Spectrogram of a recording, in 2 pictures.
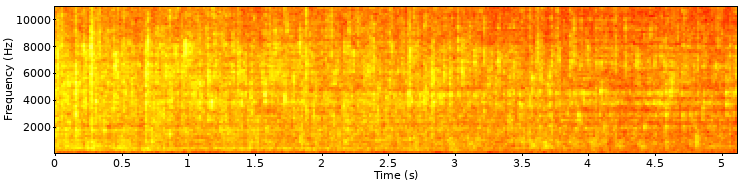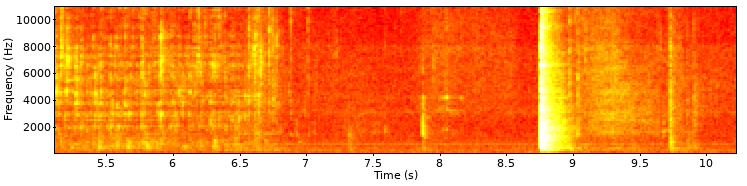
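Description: Roughly 500 ml of water is poured into a brewing container, a soft steady splash and trickle that tapers off, followed by a sharp clink of the container near the end.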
